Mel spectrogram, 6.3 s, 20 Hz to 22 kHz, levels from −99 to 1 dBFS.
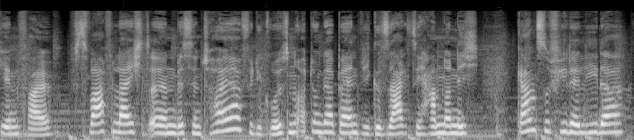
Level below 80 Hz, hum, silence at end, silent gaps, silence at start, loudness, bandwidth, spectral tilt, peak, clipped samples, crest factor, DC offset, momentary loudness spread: -36 dBFS; none; 0 s; none; 0 s; -13 LUFS; 16.5 kHz; -5 dB/octave; 0 dBFS; under 0.1%; 14 dB; under 0.1%; 5 LU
